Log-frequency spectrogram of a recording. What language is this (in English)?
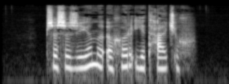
Adyghe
